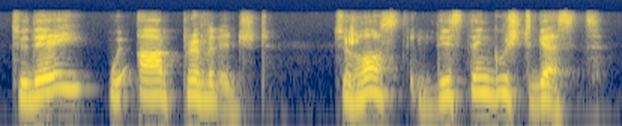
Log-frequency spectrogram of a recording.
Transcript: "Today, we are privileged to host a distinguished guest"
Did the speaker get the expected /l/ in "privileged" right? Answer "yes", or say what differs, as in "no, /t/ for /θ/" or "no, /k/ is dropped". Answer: yes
